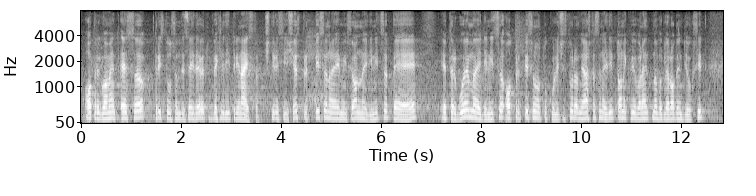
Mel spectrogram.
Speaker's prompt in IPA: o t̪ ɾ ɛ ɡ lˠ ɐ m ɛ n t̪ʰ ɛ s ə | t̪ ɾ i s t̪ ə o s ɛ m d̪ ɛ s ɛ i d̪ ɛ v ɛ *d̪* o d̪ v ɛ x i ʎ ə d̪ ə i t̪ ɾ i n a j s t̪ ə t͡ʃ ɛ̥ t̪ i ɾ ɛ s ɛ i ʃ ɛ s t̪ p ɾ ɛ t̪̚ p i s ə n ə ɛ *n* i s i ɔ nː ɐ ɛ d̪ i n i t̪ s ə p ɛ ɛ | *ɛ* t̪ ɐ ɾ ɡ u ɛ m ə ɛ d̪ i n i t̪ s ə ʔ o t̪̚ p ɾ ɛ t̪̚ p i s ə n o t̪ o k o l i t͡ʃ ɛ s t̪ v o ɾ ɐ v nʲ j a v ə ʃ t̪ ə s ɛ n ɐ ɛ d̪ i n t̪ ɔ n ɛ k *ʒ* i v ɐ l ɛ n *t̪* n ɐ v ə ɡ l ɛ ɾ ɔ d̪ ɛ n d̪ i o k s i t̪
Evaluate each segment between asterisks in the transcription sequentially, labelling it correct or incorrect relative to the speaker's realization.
incorrect: t̪, incorrect: m, correct, incorrect: v, correct

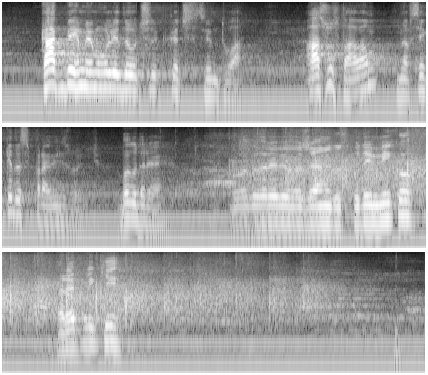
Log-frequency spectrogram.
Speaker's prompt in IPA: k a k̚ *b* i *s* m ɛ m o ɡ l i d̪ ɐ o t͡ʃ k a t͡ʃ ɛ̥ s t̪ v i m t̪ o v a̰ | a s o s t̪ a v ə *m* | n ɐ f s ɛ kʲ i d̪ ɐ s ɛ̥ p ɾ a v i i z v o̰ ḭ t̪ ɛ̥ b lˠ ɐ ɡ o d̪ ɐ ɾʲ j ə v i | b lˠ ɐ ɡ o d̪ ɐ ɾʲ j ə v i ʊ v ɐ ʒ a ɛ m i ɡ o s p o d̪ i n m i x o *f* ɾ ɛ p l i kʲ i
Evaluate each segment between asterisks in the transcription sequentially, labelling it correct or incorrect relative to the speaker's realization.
correct, incorrect: x, correct, correct

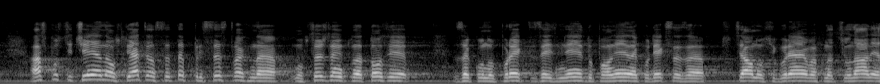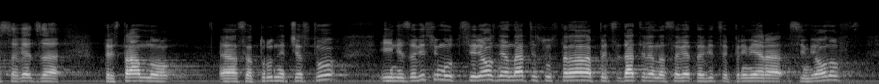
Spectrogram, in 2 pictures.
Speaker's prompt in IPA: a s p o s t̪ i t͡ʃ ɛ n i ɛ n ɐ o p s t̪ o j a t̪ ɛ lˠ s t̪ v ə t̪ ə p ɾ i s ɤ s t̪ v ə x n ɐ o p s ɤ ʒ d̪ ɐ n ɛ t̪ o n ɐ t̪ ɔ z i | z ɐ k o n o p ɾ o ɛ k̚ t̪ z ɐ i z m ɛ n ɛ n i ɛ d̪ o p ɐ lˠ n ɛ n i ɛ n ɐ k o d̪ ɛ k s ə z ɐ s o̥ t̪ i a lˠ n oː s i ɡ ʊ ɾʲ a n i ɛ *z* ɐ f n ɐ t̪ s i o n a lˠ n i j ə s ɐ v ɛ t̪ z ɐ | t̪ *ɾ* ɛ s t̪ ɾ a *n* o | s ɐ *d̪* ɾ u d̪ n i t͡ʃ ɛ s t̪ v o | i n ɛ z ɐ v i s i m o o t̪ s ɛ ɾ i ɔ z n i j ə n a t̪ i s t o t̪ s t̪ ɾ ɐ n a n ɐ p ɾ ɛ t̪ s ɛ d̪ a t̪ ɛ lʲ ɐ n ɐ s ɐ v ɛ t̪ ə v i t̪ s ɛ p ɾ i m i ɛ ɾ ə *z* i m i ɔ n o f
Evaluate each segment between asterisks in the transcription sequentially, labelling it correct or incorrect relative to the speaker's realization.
incorrect: v, correct, incorrect: nː, incorrect: t̪, incorrect: s

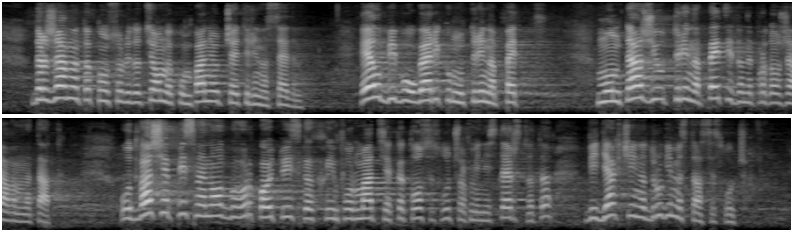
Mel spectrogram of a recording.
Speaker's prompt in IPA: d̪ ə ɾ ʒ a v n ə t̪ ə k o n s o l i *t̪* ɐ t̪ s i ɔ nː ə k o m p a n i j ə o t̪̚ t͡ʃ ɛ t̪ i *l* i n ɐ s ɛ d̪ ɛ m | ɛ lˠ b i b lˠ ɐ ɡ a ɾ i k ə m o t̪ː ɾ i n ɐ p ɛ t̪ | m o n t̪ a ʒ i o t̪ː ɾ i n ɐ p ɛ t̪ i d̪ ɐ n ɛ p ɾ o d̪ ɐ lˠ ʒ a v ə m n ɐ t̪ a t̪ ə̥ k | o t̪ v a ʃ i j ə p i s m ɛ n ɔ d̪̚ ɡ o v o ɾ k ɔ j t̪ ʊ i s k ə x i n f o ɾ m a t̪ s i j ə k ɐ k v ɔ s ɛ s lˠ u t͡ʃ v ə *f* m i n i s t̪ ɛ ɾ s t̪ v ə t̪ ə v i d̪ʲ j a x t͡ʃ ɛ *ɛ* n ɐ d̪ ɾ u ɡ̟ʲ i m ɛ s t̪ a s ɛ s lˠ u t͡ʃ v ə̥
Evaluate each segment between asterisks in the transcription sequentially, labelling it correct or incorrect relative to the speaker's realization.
incorrect: d̪, incorrect: ɾ, correct, incorrect: i

